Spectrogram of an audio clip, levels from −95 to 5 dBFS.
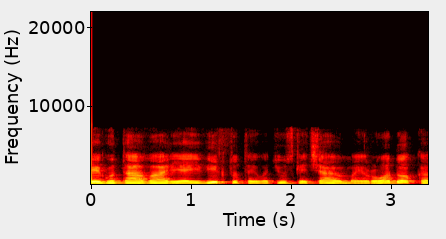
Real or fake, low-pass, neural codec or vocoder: real; 7.2 kHz; none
